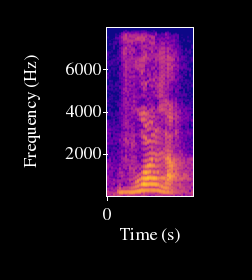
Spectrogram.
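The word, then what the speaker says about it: voilà: and it's done here the accent doesn't impact your pronunciation voila voila good it's short it sounds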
